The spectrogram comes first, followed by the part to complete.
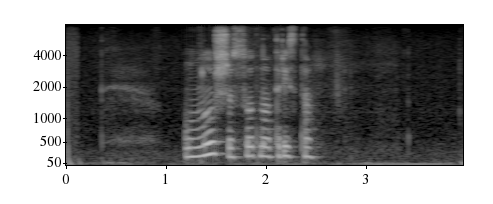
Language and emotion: Russian, neutral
